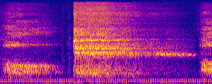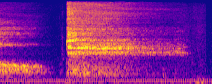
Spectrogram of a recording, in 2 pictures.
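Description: A brass player's deep breathing exercise, straight in and out: three long, loud breaths close up, each several seconds of steady rushing air with short pauses between.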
